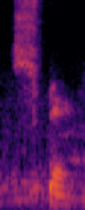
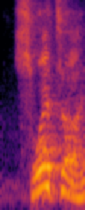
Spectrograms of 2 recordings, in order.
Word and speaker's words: sweater: Sweeter. Sweeter. Sweater, yes.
